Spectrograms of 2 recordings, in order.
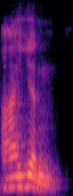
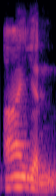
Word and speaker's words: iron: Bacanya iron, ya. Tulisannya iron, tapi iron bacanya.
